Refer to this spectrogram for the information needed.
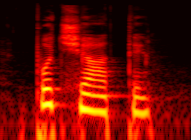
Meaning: to begin, to start, to commence
- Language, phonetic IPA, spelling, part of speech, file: Ukrainian, [pɔˈt͡ʃate], почати, verb, Uk-почати.ogg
